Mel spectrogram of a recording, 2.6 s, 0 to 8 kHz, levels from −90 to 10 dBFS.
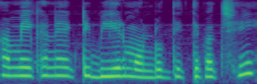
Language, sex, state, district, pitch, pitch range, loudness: Bengali, female, West Bengal, Alipurduar, 285 Hz, 270-305 Hz, -15 LUFS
